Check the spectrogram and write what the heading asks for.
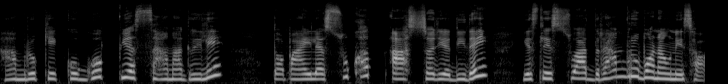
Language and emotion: Nepali, surprised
